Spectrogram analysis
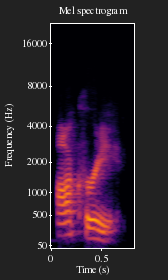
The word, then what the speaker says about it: Aakre: Did I pronounce that correctly? Aakre. Aakre. I was trying to make it French, I guess.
